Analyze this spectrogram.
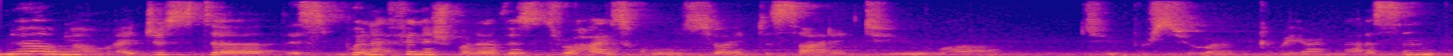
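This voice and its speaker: A woman's fairly high voice carries lively intonation at a moderate pace, with noticeable noise in the background. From Italy. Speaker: neurologist. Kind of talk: interview.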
